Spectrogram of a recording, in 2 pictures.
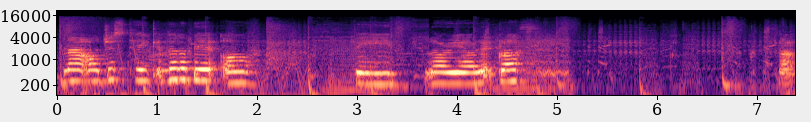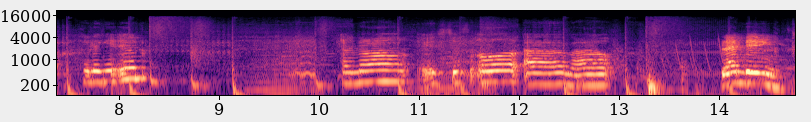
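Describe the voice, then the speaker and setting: A woman with a slightly high voice chats her way through a makeup routine, sounding nasal and stuffed up from a cold. Her talk is loose and friendly as she works. The room is echoey and music plays clearly behind her. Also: steady tone, slow, long pauses. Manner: chatty, talks while applying makeup. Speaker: beauty vlogger. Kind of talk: casual makeup tutorial.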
